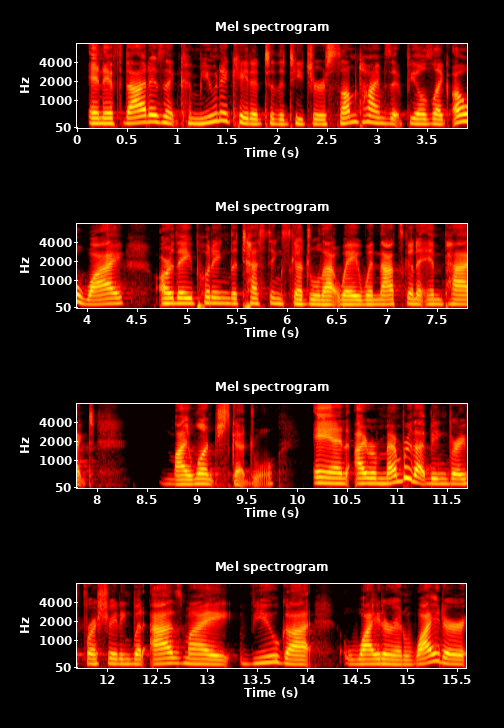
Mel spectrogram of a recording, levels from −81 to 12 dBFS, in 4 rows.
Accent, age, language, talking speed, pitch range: American, 20-39, English, 175 wpm, 165-195 Hz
